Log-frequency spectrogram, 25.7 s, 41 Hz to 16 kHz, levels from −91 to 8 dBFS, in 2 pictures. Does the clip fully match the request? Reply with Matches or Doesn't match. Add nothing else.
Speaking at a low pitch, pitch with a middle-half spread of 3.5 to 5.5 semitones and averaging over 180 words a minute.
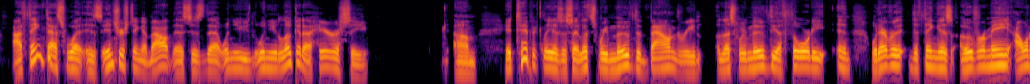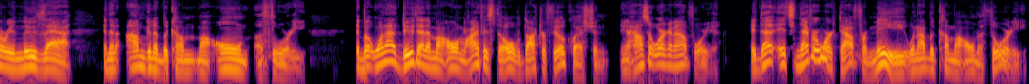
Matches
